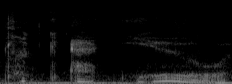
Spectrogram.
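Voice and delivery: slow, soft whisper; admiring whisper. Acted. Admiring a shy partner, slow whisper. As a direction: whisper it, stretching every word out.

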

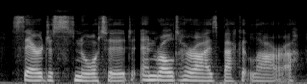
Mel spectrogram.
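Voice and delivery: ordinary delivery

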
